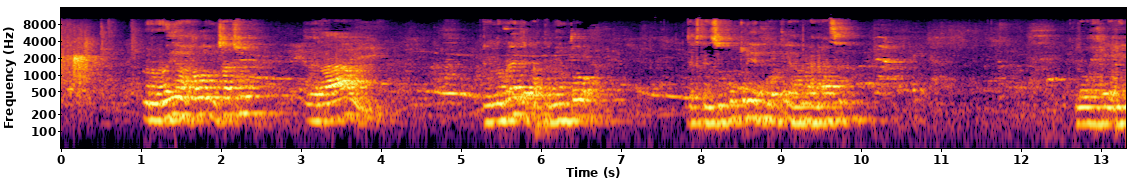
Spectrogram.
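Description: A young man speaks through a microphone and loudspeakers in an echoing hall.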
